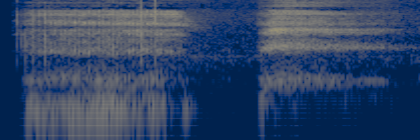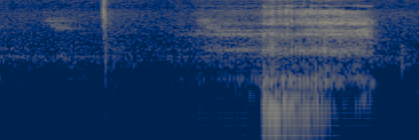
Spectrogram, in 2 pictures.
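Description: A Weimaraner snores in deep, rumbling bursts, each breath a rough low rattle about a second long.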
